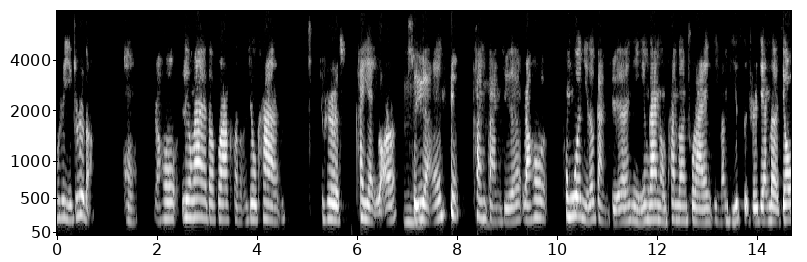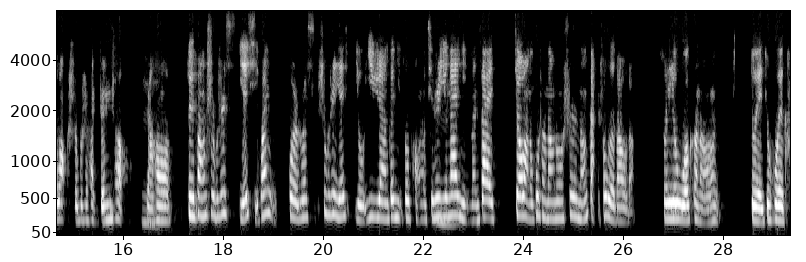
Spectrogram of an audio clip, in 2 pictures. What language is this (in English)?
Chinese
